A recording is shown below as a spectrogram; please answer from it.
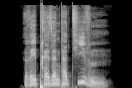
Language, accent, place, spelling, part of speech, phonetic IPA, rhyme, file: German, Germany, Berlin, repräsentativem, adjective, [ʁepʁɛzɛntaˈtiːvm̩], -iːvm̩, De-repräsentativem.ogg
- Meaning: strong dative masculine/neuter singular of repräsentativ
